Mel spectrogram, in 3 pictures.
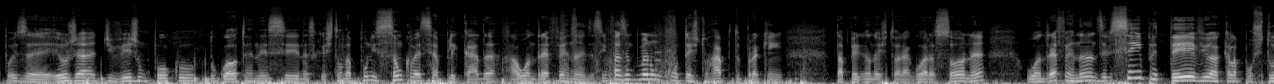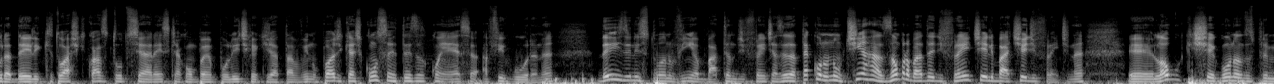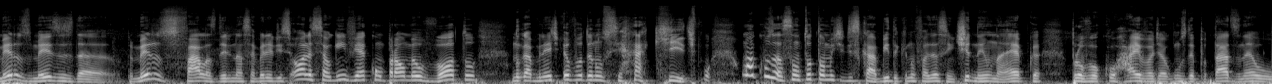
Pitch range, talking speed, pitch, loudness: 125-175 Hz, 220 wpm, 145 Hz, -22 LUFS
